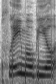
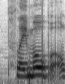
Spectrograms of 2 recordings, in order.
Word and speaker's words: Playmobil: did it with t-mobile they kept the german pronunciation of it for the american market too in the us commercials they call it playmobil as well even though in everyday life i've also heard americans pronounce it as playmobil which sounds very different and yeah i think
